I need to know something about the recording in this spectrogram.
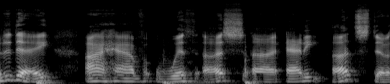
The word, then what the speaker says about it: Addie Utz: So today I have with us Addie Utz.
